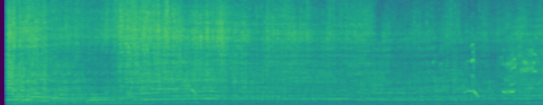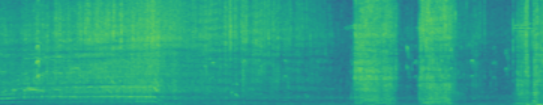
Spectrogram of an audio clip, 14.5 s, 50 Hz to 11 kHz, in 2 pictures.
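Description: Brushless motor of an RC catamaran speedboat, a Feigao XL 2370kv on a 4S lipo, whining at speed across the water. The pitch shifts with the throttle, climbs around eight seconds in and then drops away. Two loud rushing bursts come near the end.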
